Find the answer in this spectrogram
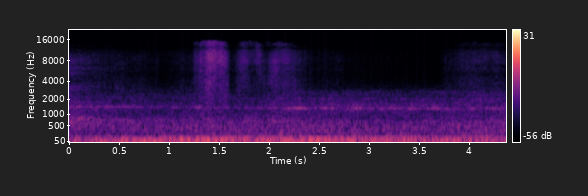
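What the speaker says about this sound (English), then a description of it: "Here's the Emirates A380 coming in from Dubai." An Emirates Airbus A380 airliner arriving from Dubai at Manchester Airport makes a steady, moderately loud jet rumble that holds evenly throughout, with a brief hiss near the middle.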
